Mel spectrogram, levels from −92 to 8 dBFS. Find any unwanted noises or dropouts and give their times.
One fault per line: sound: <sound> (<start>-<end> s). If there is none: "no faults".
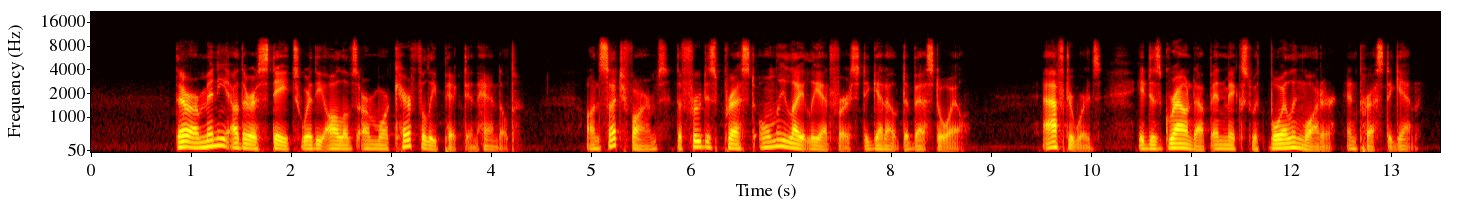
no faults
